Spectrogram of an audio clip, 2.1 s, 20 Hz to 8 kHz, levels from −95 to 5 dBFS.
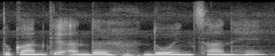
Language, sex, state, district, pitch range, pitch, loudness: Hindi, female, Assam, Hailakandi, 240-260 Hz, 245 Hz, -12 LUFS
